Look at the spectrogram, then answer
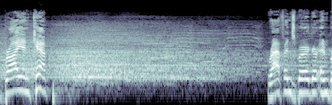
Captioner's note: crowd booing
